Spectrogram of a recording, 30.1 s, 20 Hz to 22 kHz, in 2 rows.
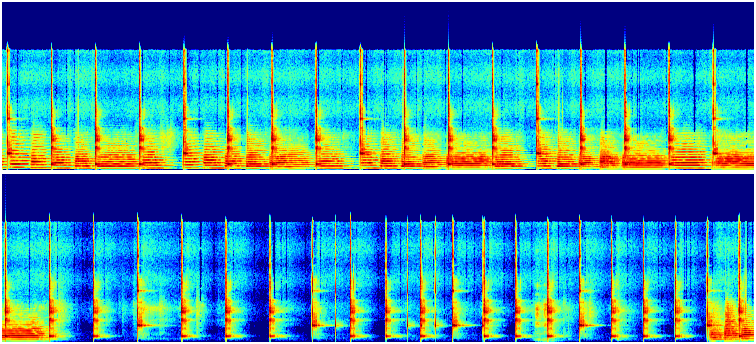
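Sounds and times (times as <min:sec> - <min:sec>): metronome clicks: 0:00.0 - 0:12.7, 0:13.3 - 0:15.4, 0:16.0 - 0:30.0
trumpet playing short notes: 0:00.0 - 0:16.4, 0:29.2 - 0:30.0.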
